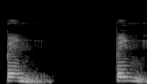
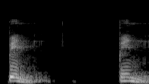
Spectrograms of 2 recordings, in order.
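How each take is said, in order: Both takes have the same delivery.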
